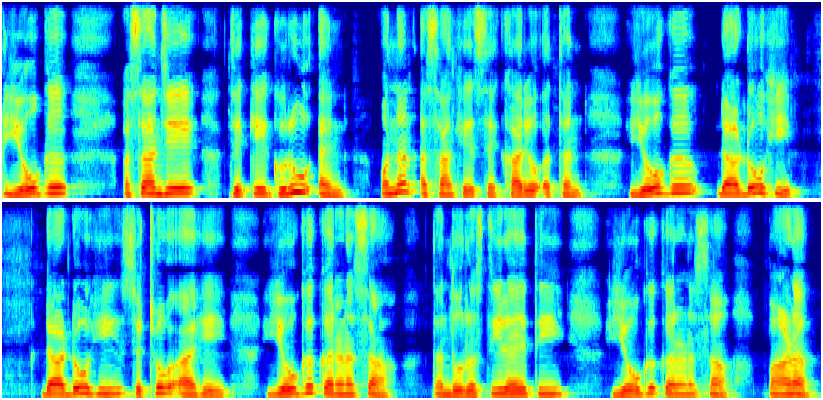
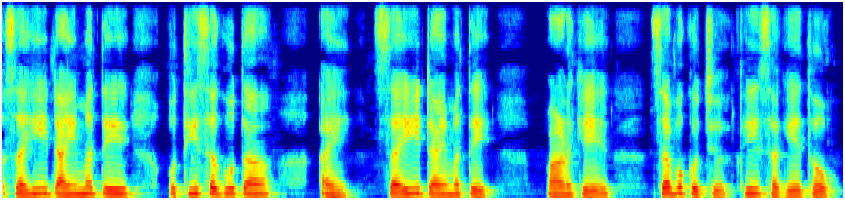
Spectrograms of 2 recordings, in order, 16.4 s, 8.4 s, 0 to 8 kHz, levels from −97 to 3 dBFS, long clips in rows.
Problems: background sounds at intervals, echo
